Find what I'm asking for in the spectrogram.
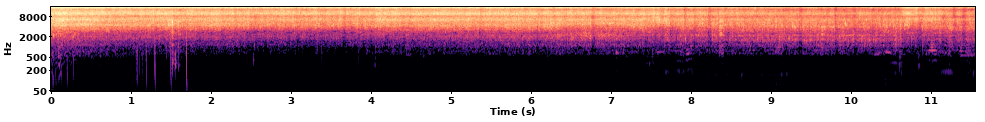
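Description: Spices fry in oil in a pan with a steady, close hiss and sizzle that runs throughout, broken by a few sharp clicks early on, with no voices.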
